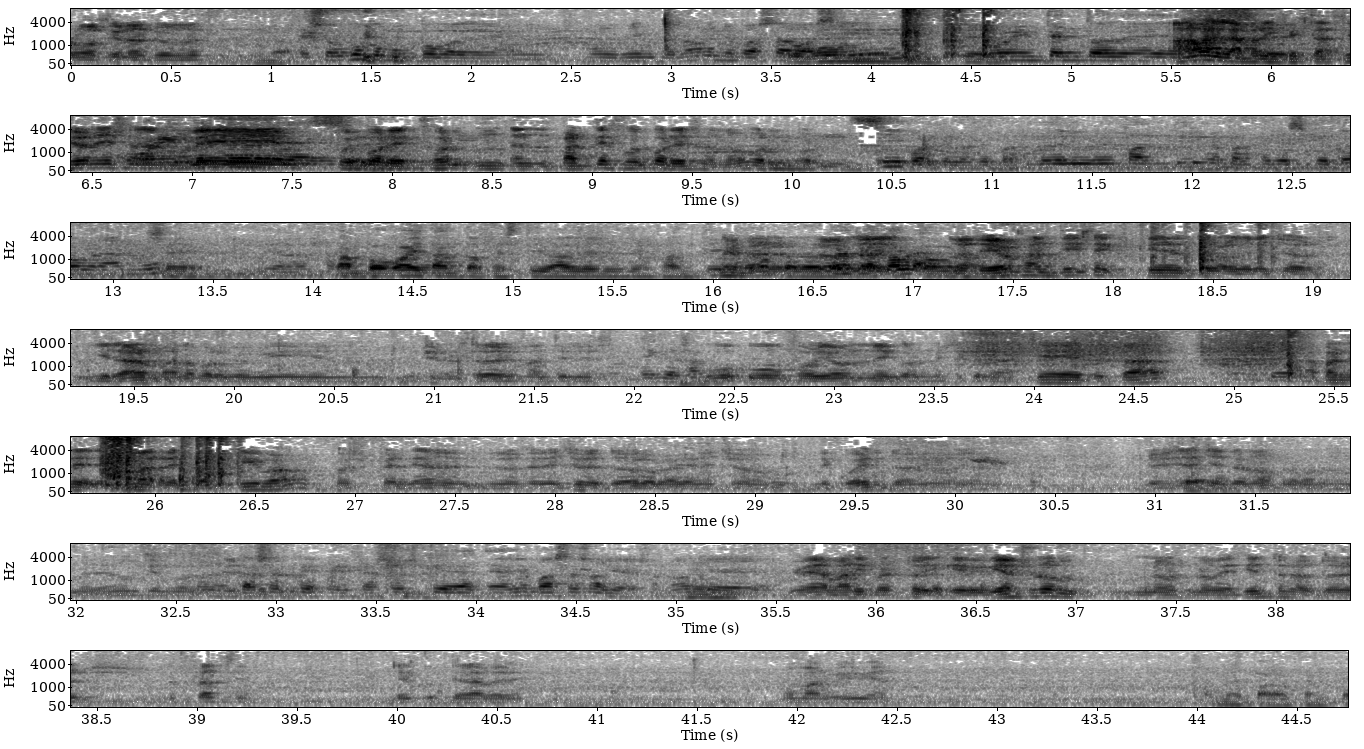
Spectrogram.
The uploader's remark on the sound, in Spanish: Charla de la III Buldog Con. Esta vez, el evento tuvo lugar en Atom Comics, en Madrid.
